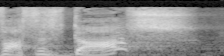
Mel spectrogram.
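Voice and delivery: German "Was ist das?" with a laugh; German speaker. Retold or imitated. Buddy answering in German, puzzled, half laughing. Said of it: "he's like".

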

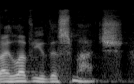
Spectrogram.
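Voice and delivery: low, soft voicing of God; quiet, grave declaration of love; hushed solemn answer. God's answer, pointing to the cross.

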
